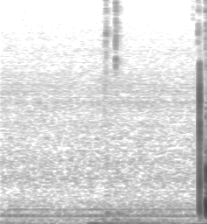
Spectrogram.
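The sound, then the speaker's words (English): An ATM taking in a bank card while pounds are exchanged for dollars: a faint pair of mechanical clicks, then two sharper, louder clicks close together near the end, over a low steady hum. “Okay, so I'm at an ATM right now. I have to enter my card. I hear it.”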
